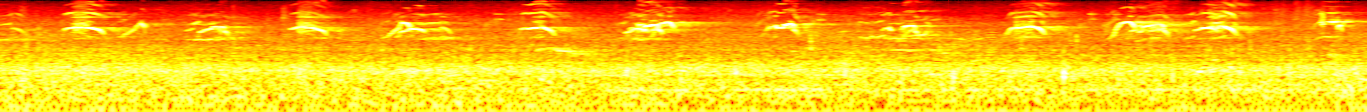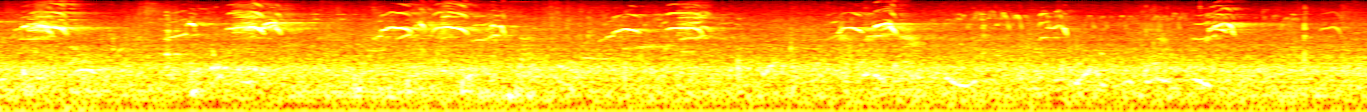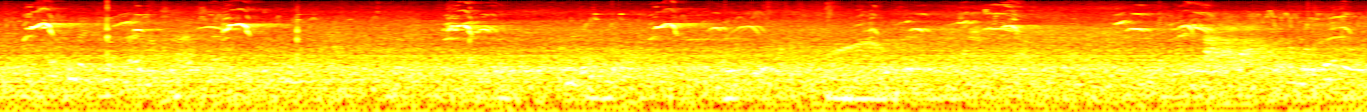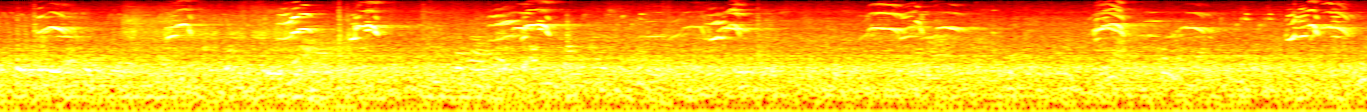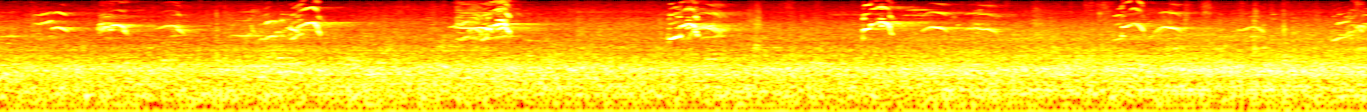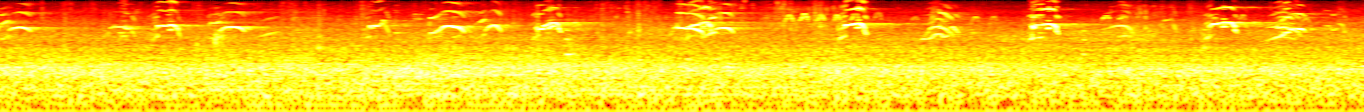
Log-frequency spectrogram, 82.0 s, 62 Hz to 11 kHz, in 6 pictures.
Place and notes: A warm and sunny day at the Historic Delfshaven. You can hear the birds flying around and moving in the water as well as few people passing by. At 4´55 you can hear the carillon from Pelgrimvaderskerk. Recorded with a parabolic Dodotronic mic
